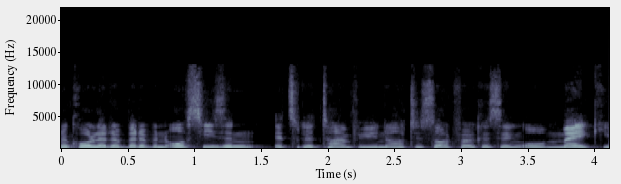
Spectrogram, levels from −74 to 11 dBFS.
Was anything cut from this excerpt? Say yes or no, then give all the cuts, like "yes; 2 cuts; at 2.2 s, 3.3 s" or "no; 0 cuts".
yes; 1 cut; at 1.8 s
